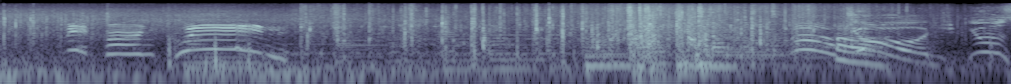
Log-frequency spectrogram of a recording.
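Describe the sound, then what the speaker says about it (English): Cartoon crash as characters are smashed into a termite mound in a jungle setting, with sharp cracking and breaking impacts amid animated voices and squeaky vocal effects throughout. "you smashed them into a termite mound"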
